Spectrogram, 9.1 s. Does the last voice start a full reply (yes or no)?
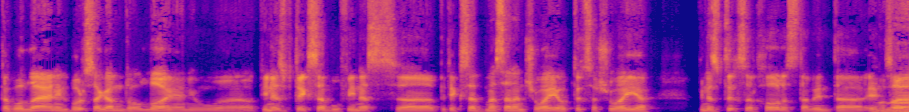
yes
